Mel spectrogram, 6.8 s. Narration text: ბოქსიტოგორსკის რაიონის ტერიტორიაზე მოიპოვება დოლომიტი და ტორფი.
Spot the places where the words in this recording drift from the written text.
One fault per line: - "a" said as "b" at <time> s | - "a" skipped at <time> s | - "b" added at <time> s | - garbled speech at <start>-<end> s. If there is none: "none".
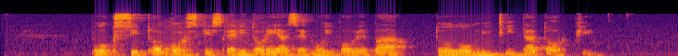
- "რაიონის" skipped at 2.2 s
